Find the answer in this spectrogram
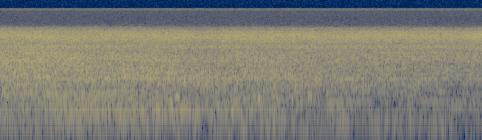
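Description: Steady outdoor background noise, an even hiss with a faint low hum and no distinct events.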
